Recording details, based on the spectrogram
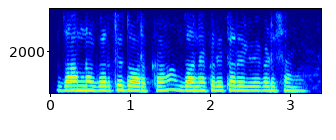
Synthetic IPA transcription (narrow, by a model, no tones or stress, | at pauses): d͡zamnəɡəɾt̪ed̪ʋaɾkad͡zanjakəɾit̪aɾelʋeɡaɽisãŋɡa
